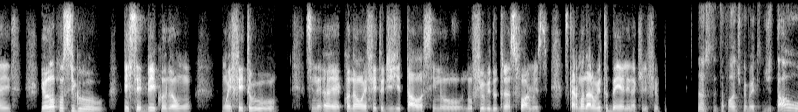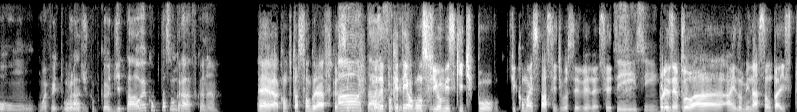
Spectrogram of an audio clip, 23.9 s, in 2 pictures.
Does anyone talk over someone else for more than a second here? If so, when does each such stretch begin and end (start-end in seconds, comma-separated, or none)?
17.0-18.8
